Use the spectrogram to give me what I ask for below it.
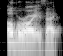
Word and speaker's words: Oberoi: Oberoi, did I pronounce that correctly?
